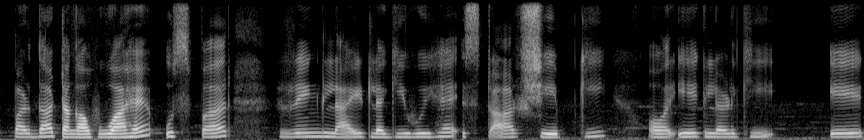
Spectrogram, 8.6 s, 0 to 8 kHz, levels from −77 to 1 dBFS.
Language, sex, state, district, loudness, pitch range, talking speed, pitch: Hindi, female, West Bengal, Dakshin Dinajpur, -20 LUFS, 195-215 Hz, 130 wpm, 205 Hz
